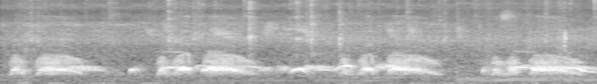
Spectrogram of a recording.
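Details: Malaysian spotted dove of the 'sấm thorn' decoy type cooing steadily: soft burred phrases of linked coos, each rising then dropping, repeated continuously with light chirping in the background.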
